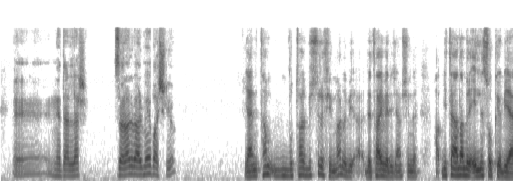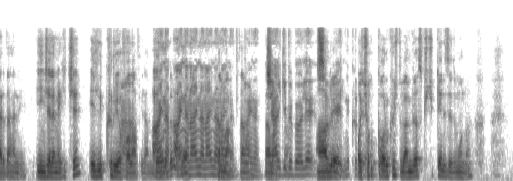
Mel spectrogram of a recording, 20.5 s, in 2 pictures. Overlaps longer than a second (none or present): present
